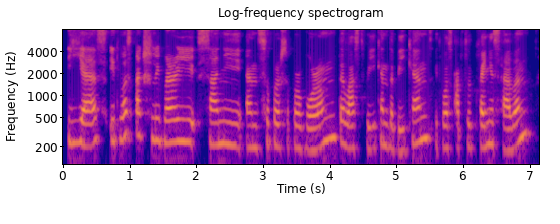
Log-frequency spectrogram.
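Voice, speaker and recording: Mellow giggly woman on a call. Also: mid-range voice, moderate pace. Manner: giggly, easygoing. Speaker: business operations worker, club student. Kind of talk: casual chat. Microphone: video call.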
